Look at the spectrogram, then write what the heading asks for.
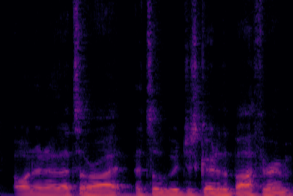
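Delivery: normal talking voice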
